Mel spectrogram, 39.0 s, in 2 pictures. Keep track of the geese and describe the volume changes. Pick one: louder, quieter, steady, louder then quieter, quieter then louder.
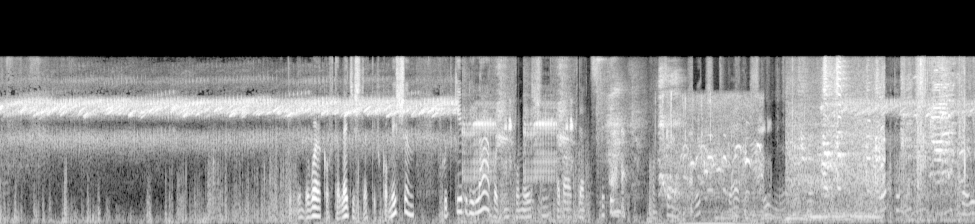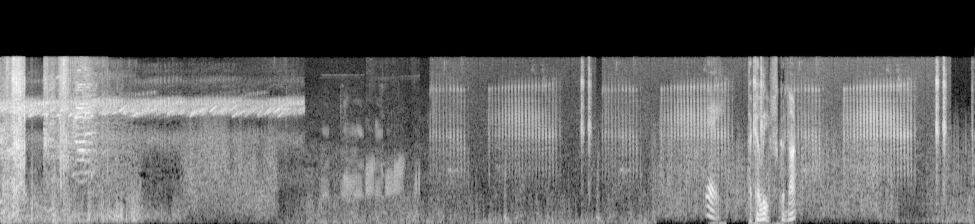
louder then quieter.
